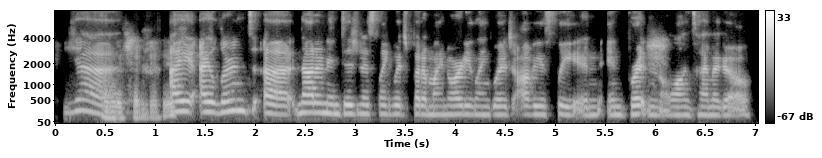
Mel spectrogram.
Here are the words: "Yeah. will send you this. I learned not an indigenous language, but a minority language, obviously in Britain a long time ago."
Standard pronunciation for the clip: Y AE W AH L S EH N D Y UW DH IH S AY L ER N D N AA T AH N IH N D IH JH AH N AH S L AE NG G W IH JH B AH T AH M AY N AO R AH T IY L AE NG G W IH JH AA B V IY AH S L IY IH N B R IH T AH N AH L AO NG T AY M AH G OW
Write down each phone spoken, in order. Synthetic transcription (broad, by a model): Y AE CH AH IH AY L ER N D N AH T AH N IH N D IH JH AH N AH S L AE NG G W IH JH B AH T AH M AY N AO R AH T IY L AE NG G W IH JH AA B V IY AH S L IY IH N B R IH T N AH L AO NG T AY M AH G OW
